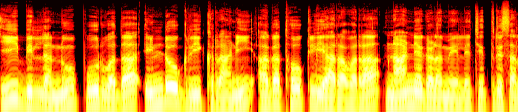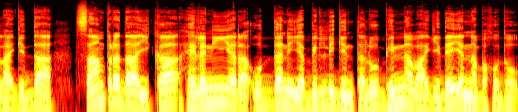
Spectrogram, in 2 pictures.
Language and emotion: Kannada, neutral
